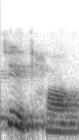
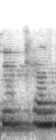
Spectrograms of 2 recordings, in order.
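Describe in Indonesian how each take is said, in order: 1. Suku kata kedua memiliki vokal 'a'. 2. Suku kata kedua memiliki vokal 'e'. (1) "tapi Cichang" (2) "Bukan Cicheng"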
